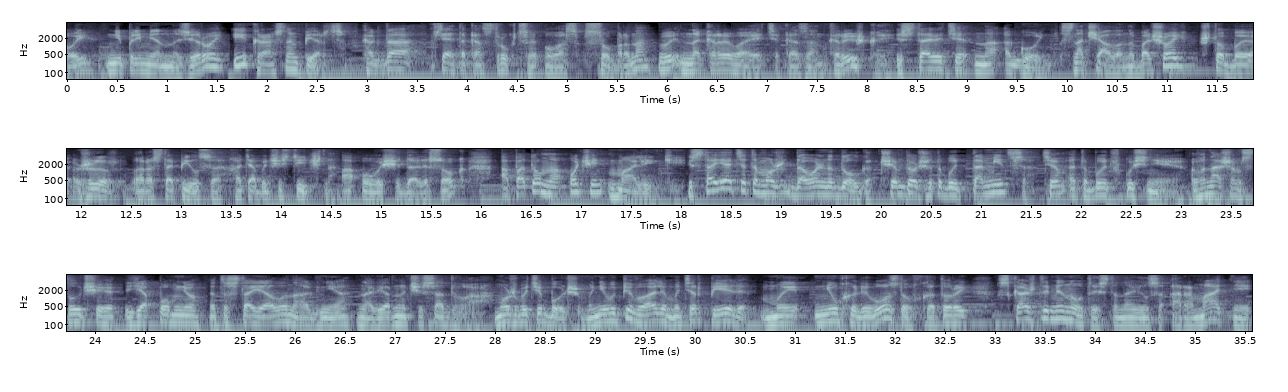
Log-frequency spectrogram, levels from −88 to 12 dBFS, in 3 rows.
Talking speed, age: 140 wpm, 60-79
